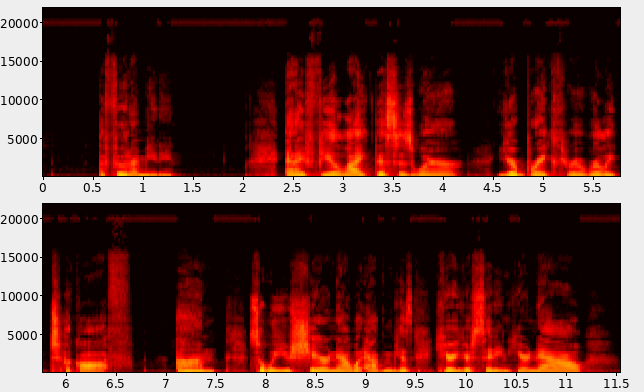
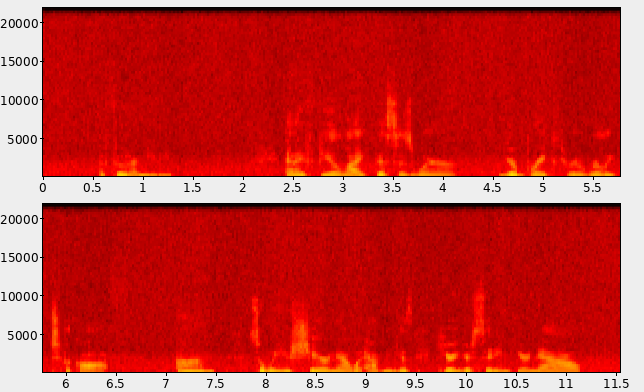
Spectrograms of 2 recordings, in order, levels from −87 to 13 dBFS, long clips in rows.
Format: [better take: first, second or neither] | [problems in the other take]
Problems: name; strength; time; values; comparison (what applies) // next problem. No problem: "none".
first | hiss; noticeable; throughout; 10 dB below the speech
